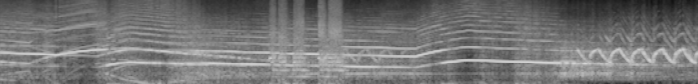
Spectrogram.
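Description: Several fire engine sirens wailing at once, their pitches sliding up and down against each other, with a few short horn blasts about four seconds in. Near the end a siren switches to a fast yelp, about three rises and falls a second.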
